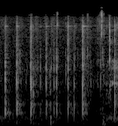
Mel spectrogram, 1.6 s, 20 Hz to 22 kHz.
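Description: Light fingertip tapping on a selenite crystal point, received as a birthday gift and regarded as a cleansing crystal, makes a quick run of about 11 soft, dry clicks. Each tap is short with almost no ring, centered around 1.3 kHz with some bright upper edge. The sound stays quiet and close throughout.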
